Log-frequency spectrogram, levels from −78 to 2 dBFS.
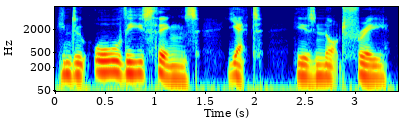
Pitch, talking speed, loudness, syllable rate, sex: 120 Hz, 190 wpm, -17 LUFS, 4.3 syllables/s, male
